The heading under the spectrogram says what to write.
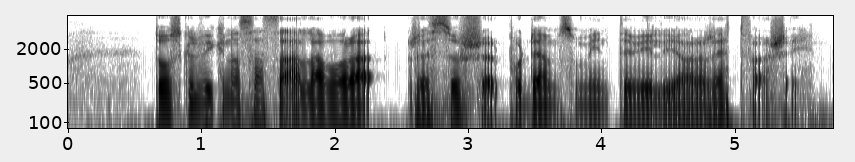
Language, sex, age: Swedish, male, 16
